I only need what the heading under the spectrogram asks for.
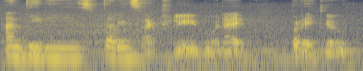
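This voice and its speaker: A woman scientist from Colombia, answering interview questions at an unhurried pace and restarting phrases as she goes. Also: medium pitch, vocal fry, darkish tone, a little hiss or hum, low-quality recording. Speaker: senior marine scientist.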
